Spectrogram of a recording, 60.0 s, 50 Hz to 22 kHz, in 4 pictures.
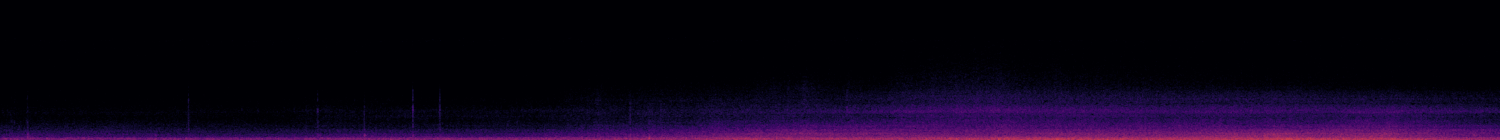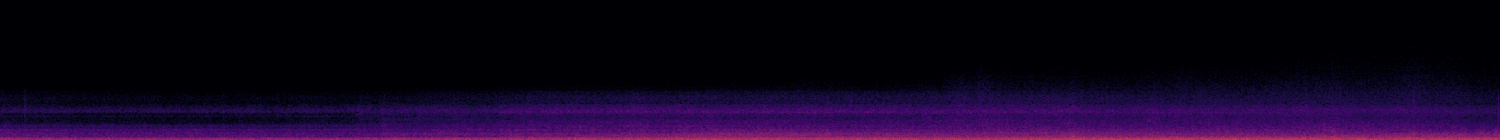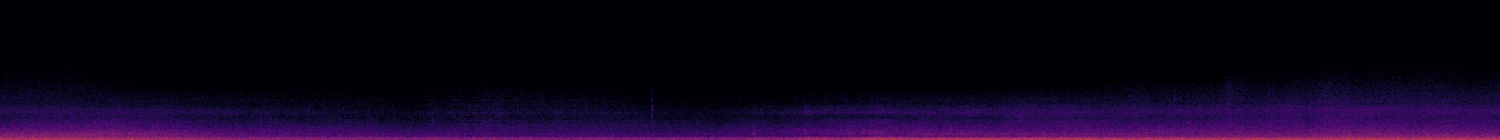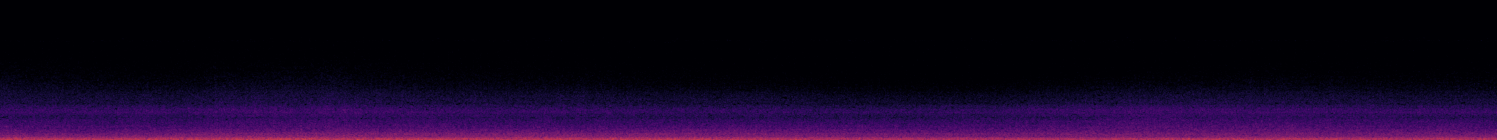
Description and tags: CARNOTA BEACH AB 2M
Short recordings made in an emblematic stretch of Galician coastline located in the province of A Coruña (Spain):The Coast of Dead
beach, ocean, sea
